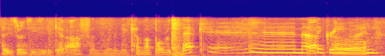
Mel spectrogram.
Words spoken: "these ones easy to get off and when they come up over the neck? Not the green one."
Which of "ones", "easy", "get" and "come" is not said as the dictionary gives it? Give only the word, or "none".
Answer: ones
